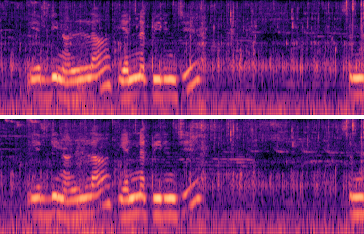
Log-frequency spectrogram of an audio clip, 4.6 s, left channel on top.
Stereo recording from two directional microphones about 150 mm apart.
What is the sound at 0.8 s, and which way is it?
Speech, 45° left (ahead or behind).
